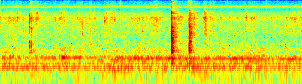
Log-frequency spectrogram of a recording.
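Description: Metal fork clinking twice against a ceramic bowl about three and a half seconds in, with a fainter tap near the start, as noodles are worked in the bowl. A steady low hum runs underneath.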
